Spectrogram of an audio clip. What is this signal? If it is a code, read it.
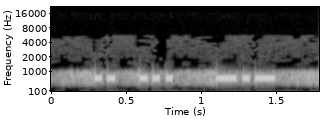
Morse code, heard as a keyed tone, about 29 wpm, 690 Hz, with radio noise. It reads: IS K
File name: du1-ja1pbv-1-28-040mhz-cw-cqing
